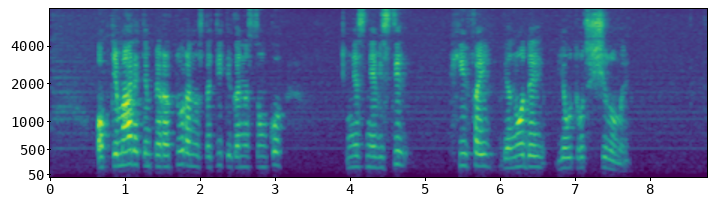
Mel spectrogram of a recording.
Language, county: Lithuanian, Šiauliai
